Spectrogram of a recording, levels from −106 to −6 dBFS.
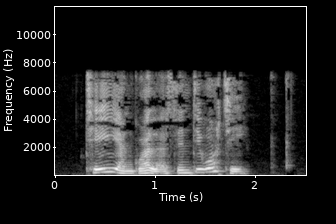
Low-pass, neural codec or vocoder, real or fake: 7.2 kHz; none; real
